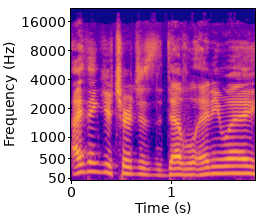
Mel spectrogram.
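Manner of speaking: ordinary talk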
